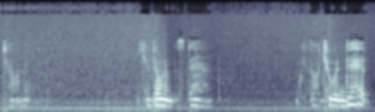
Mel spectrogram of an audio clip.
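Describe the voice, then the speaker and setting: An actress playing a composed, concerned scientist in the style of a 1950s science fiction film. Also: female voice, fairly low pitch, steady tone, slow pace, a little hiss or hum. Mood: earnest. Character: concerned, composed female scientist tending a crashed astronaut. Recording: dull old film soundtrack, faint music.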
